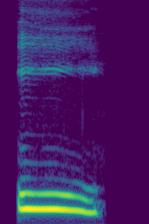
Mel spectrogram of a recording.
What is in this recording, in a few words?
"Ee", Thai; desire requesting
